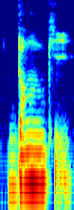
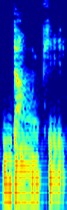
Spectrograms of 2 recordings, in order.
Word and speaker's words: donkey: to English pronunciation so as opposed to pronouncing the word monkey with an OP sound be careful because the another animal is pronounced donkey and not donkey okay so be be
